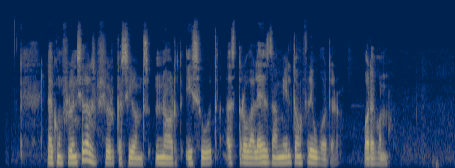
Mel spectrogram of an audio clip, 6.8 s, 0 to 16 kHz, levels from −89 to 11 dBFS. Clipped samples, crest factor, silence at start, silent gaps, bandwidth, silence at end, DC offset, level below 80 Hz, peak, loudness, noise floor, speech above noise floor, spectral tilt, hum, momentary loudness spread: under 0.1%; 18 dB; 0.7 s; none; 9 kHz; 1 s; under 0.1%; -70 dBFS; -6 dBFS; -24 LUFS; -63 dBFS; 40 dB; -5.5 dB/octave; none; 11 LU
